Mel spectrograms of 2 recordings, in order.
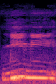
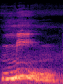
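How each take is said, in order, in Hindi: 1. यह दो अक्षरों में बोला जाता है, 'mee-mee'। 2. यह एक अक्षर में बोला जाता है, 'meem'। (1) "ऐसा सुना है" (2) "जबकि ये वर्ड है मीम"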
